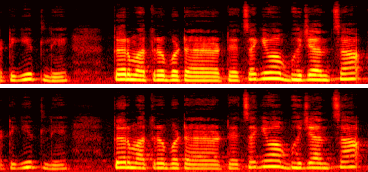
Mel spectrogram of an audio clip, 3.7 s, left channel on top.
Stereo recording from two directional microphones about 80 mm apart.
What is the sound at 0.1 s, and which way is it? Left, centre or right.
Speech, left.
